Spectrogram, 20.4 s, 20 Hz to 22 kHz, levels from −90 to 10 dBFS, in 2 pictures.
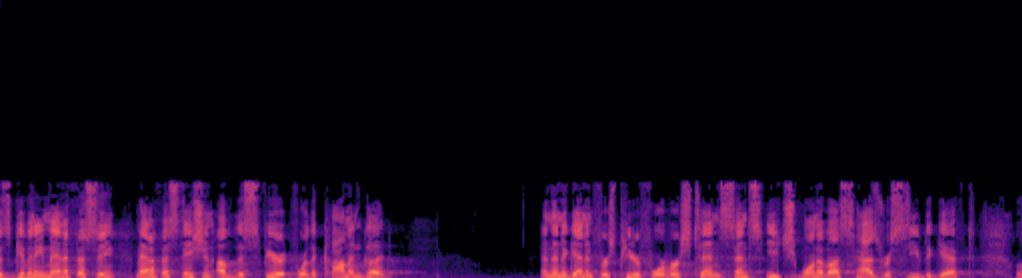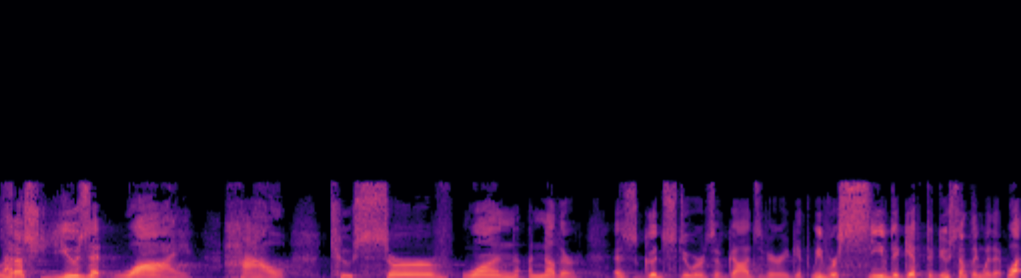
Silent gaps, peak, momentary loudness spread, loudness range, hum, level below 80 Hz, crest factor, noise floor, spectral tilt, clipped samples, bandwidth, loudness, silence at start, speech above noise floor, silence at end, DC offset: none; -6 dBFS; 11 LU; 4 LU; none; -66 dBFS; 20 dB; -69 dBFS; -3.5 dB/octave; under 0.1%; 8 kHz; -24 LUFS; 0 s; 45 dB; 0 s; under 0.1%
